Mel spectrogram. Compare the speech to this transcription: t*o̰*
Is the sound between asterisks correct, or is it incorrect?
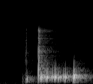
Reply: correct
